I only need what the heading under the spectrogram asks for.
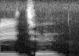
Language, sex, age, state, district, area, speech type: Hindi, female, 45-60, Uttar Pradesh, Mau, rural, read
